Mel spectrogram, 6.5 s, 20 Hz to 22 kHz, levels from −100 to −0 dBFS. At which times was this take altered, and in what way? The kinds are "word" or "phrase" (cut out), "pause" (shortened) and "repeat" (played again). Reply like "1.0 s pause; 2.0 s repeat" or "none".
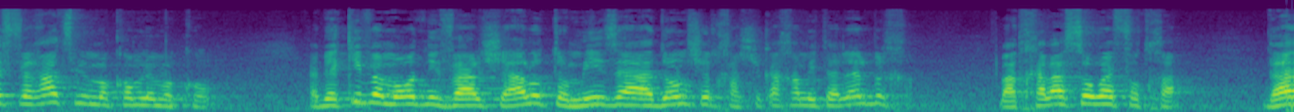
none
